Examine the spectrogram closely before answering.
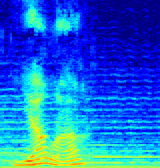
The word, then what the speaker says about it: Ela: I knew that name, and although he pronounced it Yella, I knew the correct spelling.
